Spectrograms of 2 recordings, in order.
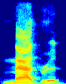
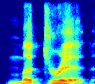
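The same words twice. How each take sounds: First: The name is said the Iowa town's way. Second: The name is said the Spanish city's way. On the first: It names the small town in Iowa. "that's how you pronounce it" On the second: It names the capital city in Spain. "But in Spain, it's called Madrid"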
